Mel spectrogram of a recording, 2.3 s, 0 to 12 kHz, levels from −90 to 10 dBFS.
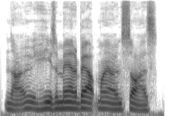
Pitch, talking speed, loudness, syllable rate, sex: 135 Hz, 235 wpm, -16 LUFS, 4.9 syllables/s, male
